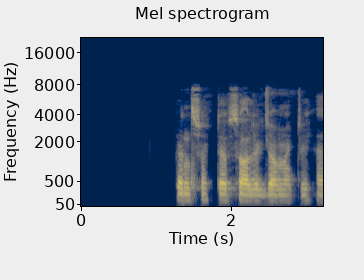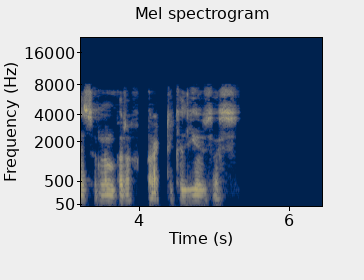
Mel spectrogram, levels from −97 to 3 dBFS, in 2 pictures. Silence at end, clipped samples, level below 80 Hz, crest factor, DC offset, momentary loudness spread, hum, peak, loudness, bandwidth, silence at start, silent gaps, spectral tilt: 1.15 s; under 0.1%; -74 dBFS; 24 dB; under 0.1%; 15 LU; none; -4 dBFS; -25 LUFS; 8 kHz; 1.3 s; 4.00-4.11 s, 4.29-4.37 s; -3.5 dB/octave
